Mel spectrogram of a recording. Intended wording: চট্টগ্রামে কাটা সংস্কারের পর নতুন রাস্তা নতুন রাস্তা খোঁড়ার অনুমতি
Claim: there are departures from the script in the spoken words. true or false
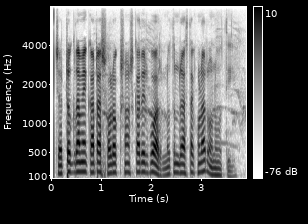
true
